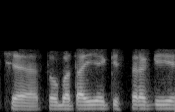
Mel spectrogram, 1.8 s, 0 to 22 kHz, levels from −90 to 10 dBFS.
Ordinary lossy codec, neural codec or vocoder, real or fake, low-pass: MP3, 32 kbps; none; real; 3.6 kHz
